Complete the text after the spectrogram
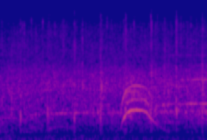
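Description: An audience at a conference claps the other way, using their non-dominant hand, in a steady, dense patter with no clear leader. Partway through, a brief rising-then-falling whistle-like tone sounds over the clapping.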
